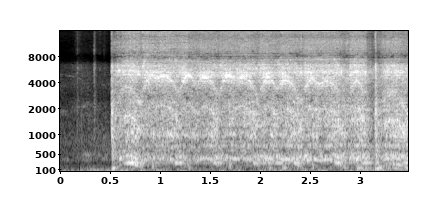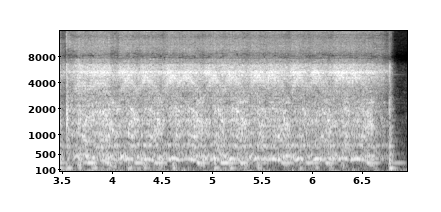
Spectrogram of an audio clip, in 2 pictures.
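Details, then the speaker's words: Mk3 Astra 1.6 LS saloon, unmoved since 2009: with 12 volts fed straight to the starter it whirrs steadily, about two and a half beats a second for six seconds, but never fires; owner suspects the ignition switch. "if i put 12 volts straight to the starter it will turn over which makes you think maybe ignition switch"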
